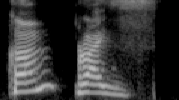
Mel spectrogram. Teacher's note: comprise or compose, comprise with stress on the second syllable. · We have to give stress on the second syllable.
